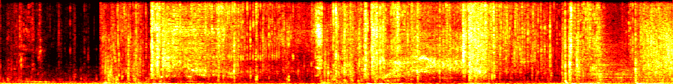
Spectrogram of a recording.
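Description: A shotgun fires in loud blasts.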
